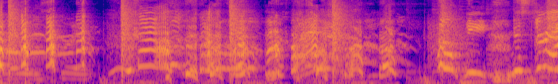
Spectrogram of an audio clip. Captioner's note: smacking; laughter; laughing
